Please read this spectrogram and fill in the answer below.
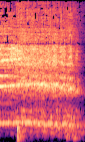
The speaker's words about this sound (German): Ponys.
